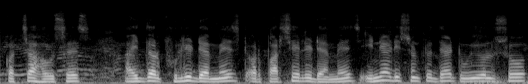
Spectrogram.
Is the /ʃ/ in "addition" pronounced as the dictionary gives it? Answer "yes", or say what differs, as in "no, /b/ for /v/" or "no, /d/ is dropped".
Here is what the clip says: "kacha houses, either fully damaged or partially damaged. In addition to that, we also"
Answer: no, /s/ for /ʃ/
